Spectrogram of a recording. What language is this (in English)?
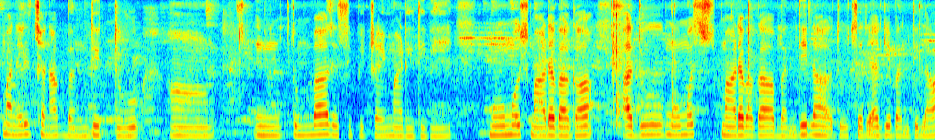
Kannada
